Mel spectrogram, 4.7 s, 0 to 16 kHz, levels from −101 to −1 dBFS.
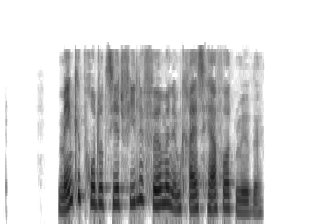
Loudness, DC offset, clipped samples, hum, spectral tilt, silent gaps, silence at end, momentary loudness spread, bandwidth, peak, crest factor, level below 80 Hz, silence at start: -20 LUFS; under 0.1%; under 0.1%; none; -5 dB/octave; none; 0.8 s; 8 LU; 8 kHz; -4 dBFS; 18 dB; -64 dBFS; 0.9 s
